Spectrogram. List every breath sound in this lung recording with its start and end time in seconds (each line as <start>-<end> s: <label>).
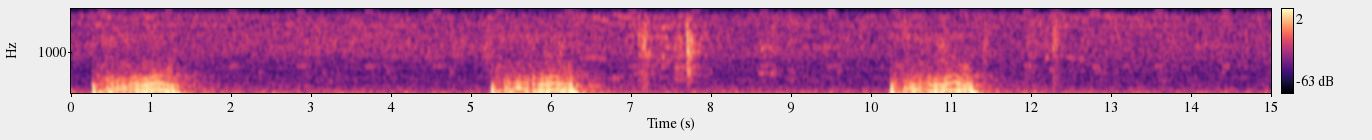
0.15-1.35 s: inhalation
0.15-1.35 s: wheeze
5.17-6.36 s: inhalation
5.17-6.36 s: wheeze
10.21-11.40 s: inhalation
10.21-11.40 s: wheeze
